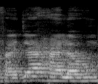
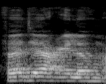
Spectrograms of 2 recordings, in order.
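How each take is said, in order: First: The middle consonant is a breathy h sound. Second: The middle consonant is a deep throat ain. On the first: The speaker calls it wrong. "ஹ மாதிரி ஃபஜஅலஹும் அப்படி சொல்லக்கூடாது" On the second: The speaker calls it right. "ஐன்"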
